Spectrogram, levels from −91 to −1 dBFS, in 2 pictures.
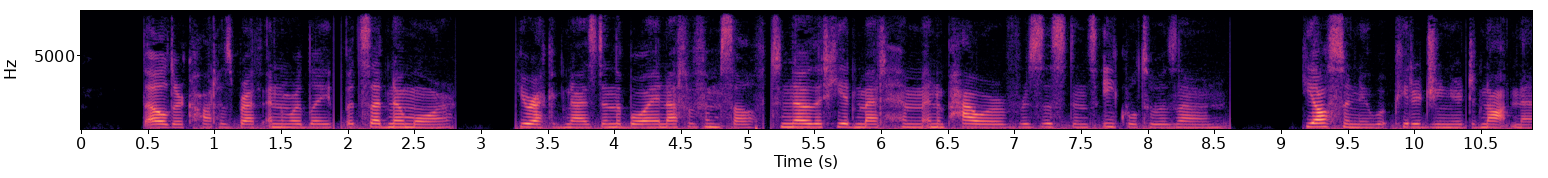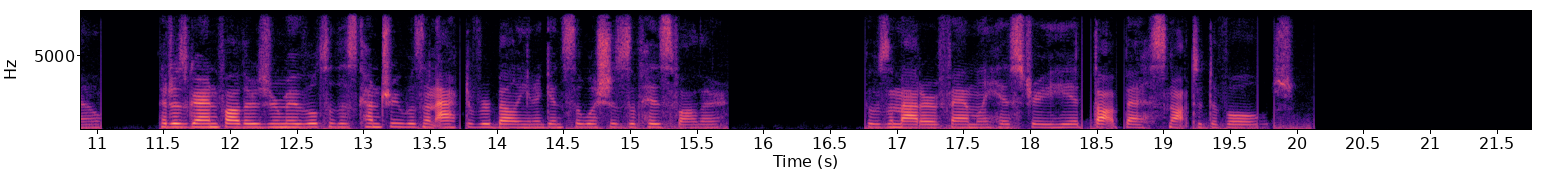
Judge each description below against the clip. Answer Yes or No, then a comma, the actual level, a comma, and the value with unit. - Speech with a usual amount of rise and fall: No, narrow, 1.3 semitones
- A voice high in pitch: Yes, high, 215 Hz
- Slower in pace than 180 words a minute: No, fast, 205 wpm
